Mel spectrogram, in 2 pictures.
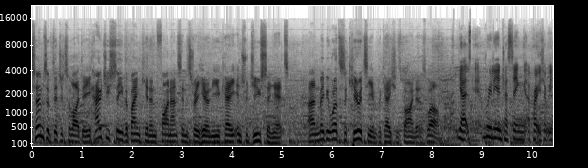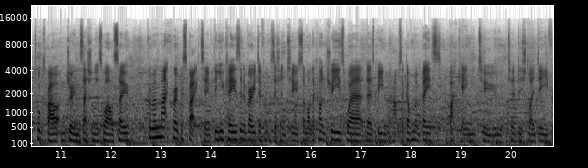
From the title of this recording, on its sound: Live from Fintech Talents Festival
